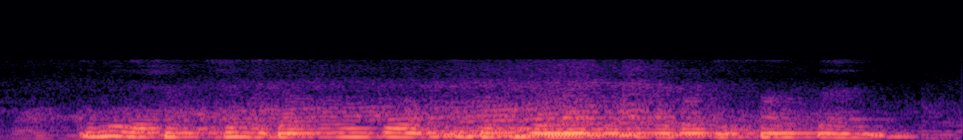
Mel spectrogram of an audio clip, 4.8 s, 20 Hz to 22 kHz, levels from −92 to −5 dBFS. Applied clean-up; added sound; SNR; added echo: none; Chatter / Car passing by / Motorcycle / Traffic noise, roadway noise / Accelerating, revving, vroom; 8 dB; reverberation time 0.6 s.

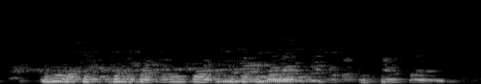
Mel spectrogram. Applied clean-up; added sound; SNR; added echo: classical method WPE with log-MMSE.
